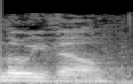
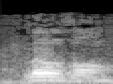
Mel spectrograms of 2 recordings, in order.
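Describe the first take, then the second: First: Louisville is pronounced the way outsiders say it. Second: Louisville is pronounced the way locals say it.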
